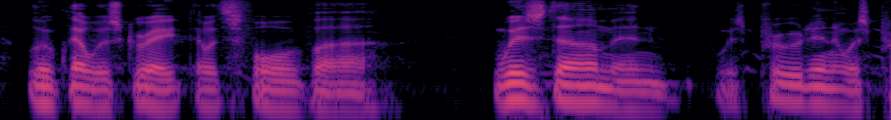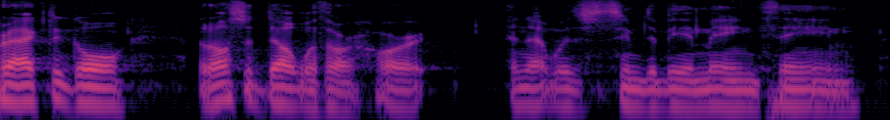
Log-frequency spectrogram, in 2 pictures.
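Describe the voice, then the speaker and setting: This man has a normal speaking voice with a fairly low pitch, talking at a moderate pace with fairly even intonation. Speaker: men's ministry leader. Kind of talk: sermon introduction and closing remarks. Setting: church men's gathering.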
